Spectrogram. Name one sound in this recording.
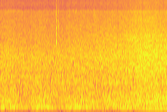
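A bicycle rolls past nearby.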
